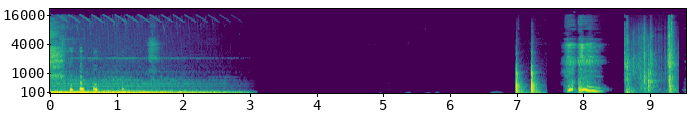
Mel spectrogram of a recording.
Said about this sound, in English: Since when did you need a knock to come into my office?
